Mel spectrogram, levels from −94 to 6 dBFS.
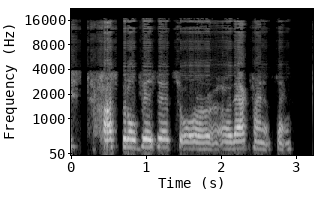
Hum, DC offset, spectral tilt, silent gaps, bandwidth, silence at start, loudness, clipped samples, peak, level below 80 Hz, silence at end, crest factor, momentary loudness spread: none; under 0.1%; -4.5 dB/octave; 0.16-0.21 s; 17 kHz; 0 s; -21 LUFS; under 0.1%; -4 dBFS; -62 dBFS; 0.3 s; 18 dB; 16 LU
